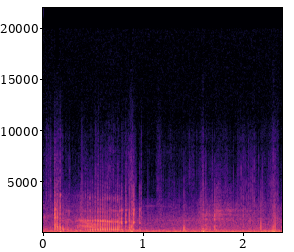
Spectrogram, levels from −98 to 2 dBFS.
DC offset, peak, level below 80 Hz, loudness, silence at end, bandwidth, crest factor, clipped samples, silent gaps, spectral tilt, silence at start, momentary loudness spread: under 0.1%; -10 dBFS; -40 dBFS; -31 LUFS; 0 s; 9.6 kHz; 20 dB; under 0.1%; none; -7.5 dB/octave; 0 s; 7 LU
